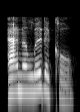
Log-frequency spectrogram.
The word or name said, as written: analytical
